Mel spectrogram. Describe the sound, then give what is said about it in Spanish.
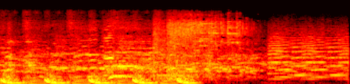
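Thumping dance music with a steady heavy bass beat plays loudly as a son DJs in the living room of a house, then cuts off into a loud crash of shattering glass with scattered tinkling. “Y cuando te vas de finde y tu hijo pincha en la sala de estar de tu casa, suena así.”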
